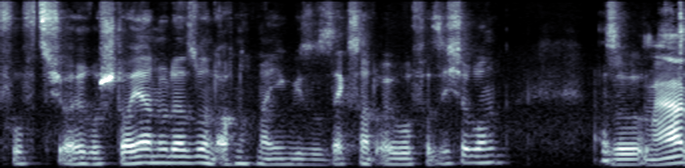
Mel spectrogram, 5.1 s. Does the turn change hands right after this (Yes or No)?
No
